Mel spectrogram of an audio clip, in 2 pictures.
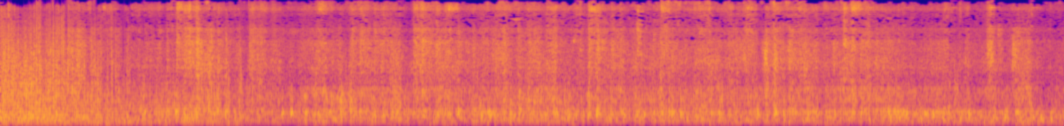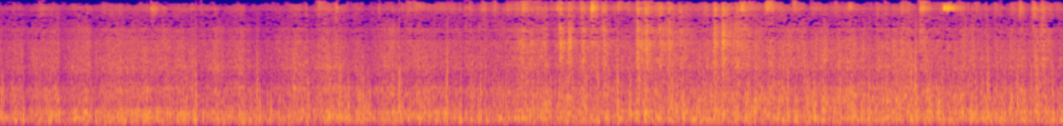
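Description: Passenger express train running at speed, heard from on board a coach: a steady rumble and rush of the wheels on the track, with occasional sharper knocks.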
